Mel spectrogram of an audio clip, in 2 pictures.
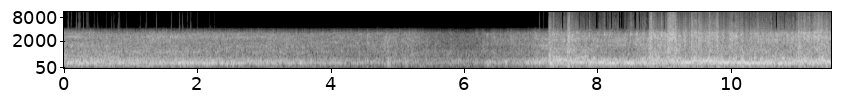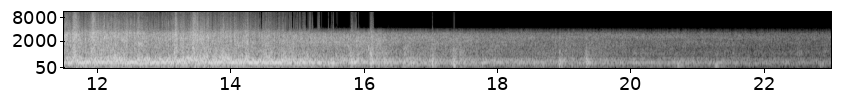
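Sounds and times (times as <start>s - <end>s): passenger train passing at speed: 0.0s - 23.0s
wheels clicking on rails: 6.2s - 17.6s.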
